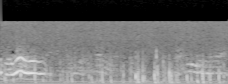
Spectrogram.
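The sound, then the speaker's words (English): Rapid, uneven hoofbeats of ridden horses galloping away, a dense run of thudding clops carrying on steadily after a brief high tonal cry at the start, with a low rumble underneath. “Get on your horse quickly. Go.”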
